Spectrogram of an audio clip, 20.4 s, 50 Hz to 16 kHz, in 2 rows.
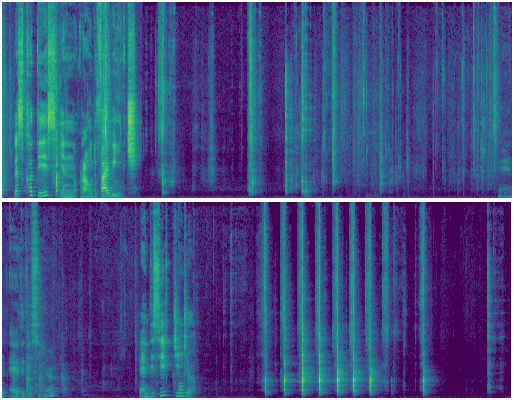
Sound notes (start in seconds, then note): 15.4 chopping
